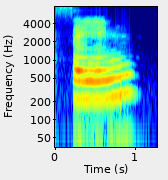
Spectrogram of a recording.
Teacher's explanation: we don't really release the G at the end. We just cut it off in the back.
